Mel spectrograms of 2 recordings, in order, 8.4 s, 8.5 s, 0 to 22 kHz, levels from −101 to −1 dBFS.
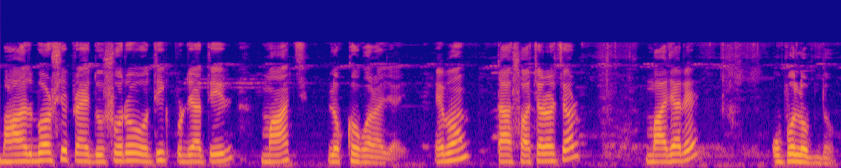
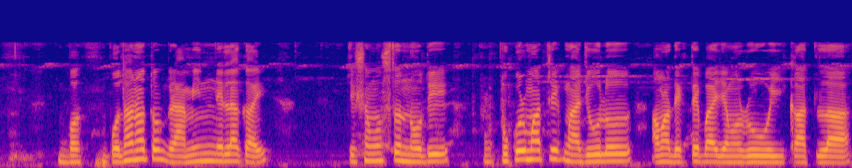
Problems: constant background noise, continuous background conversations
